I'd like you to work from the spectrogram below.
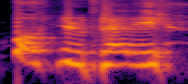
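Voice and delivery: high, loud mock producer-tag shout; hyped-up producer tag blasted at the start of a track. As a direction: yell it like a beat's signature drop. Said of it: "my tag is gonna be like".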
